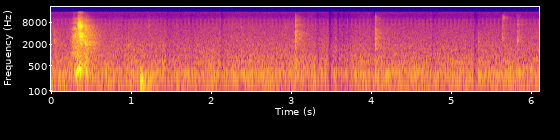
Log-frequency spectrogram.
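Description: Quiet room tone broken about half a second in by one short, sharp, breathy burst from a person, followed just after a second by a soft low thud and a few faint ticks.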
